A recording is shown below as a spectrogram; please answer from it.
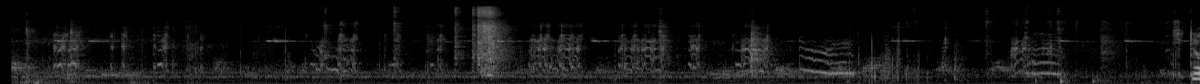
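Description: Bengal cat chattering and chirping at birds it cannot reach: many short calls, a few with a falling pitch. One sharp click about five seconds in is the loudest sound.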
